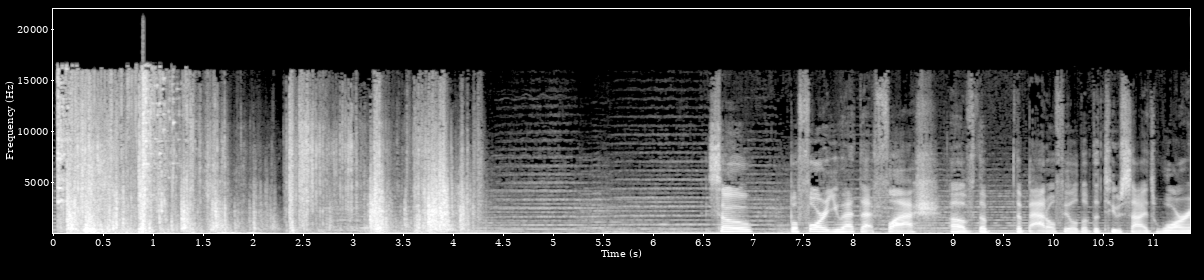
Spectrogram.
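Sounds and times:
glass debris tinkling: 0:00.0 - 0:04.4
glass display case shattering under a sword: 0:00.0 - 0:04.4
sword crashing into a glass display case: 0:00.0 - 0:04.4
wood of a display case splintering: 0:00.0 - 0:04.4
speech: 0:06.6 - 0:11.3.

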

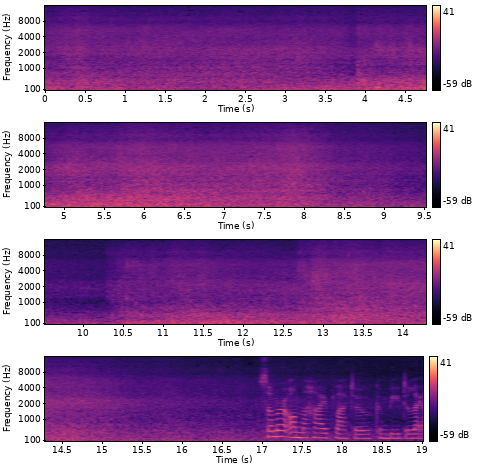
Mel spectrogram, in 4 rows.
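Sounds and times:
wind buffeting the microphone: 0:00.0 - 0:18.0
surf washing in: 0:00.0 - 0:18.6
speech: 0:17.1 - 0:19.0.

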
